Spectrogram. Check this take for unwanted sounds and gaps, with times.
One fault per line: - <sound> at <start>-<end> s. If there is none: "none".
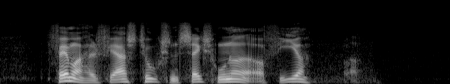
- laugh at 3.4-3.6 s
